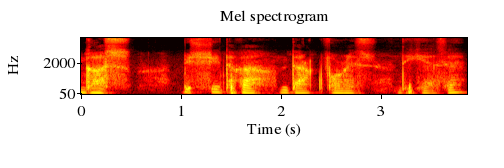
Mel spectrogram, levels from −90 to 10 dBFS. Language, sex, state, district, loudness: Nagamese, male, Nagaland, Kohima, -22 LUFS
